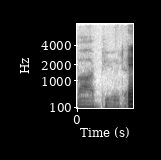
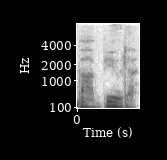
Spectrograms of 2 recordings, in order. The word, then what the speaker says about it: Barbuda: Antigua and Barbuda. – Antigua and Barbuda. – Barbuda.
